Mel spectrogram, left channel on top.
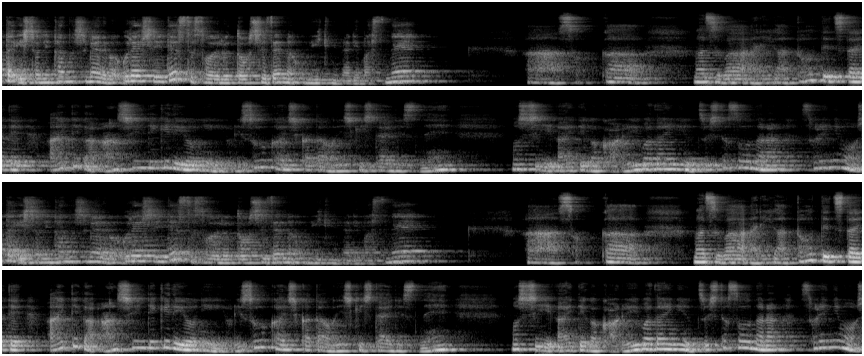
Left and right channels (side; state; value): both; normal; correlation 0.68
